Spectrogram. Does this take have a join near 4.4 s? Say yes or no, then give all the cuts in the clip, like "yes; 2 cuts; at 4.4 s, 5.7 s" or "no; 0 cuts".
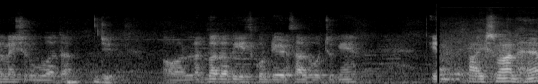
yes; 1 cut; at 4.4 s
